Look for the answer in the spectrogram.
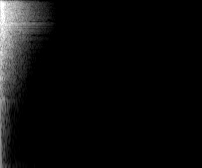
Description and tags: these are drum sounds and some fx and percussions made with zynaddsubfx / zyn-fusion open source synth with some processing mostly eq and compression
drum, drums, drum-synthesis, hit, kicks, one-shot, percs, percussion, percussive, sample, single, snares, synthesis, synthetic, zyn, zynaddsubfx, zyn-fusion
